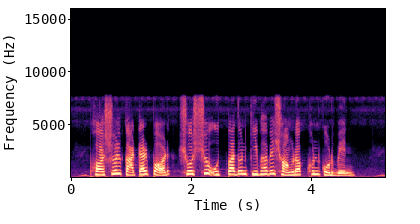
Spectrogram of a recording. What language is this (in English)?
Bangla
